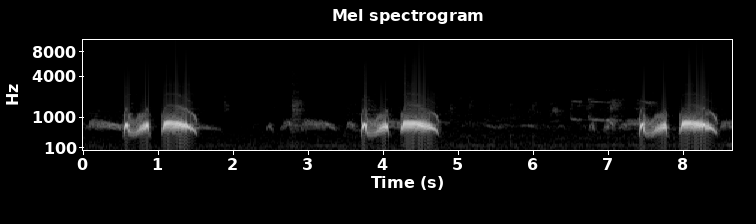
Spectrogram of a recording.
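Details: Cooing of decoy spotted doves, used to lure wild birds quickly: three evenly spaced low phrases, each pairing a short clipped note with a longer rounded coo, separated by quiet soft notes.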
